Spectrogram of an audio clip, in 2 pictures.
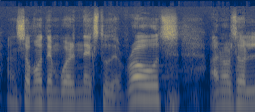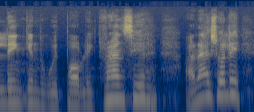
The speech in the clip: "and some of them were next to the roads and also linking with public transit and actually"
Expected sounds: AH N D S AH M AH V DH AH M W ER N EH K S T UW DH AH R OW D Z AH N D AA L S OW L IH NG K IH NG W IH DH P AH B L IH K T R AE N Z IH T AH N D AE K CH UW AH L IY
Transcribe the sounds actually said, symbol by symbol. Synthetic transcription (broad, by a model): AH N S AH M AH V DH AH M W ER N EH K S T UW DH AH R OW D S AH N AA L S OW L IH NG K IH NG W IH DH P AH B L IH K T R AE N S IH T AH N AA K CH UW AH L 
